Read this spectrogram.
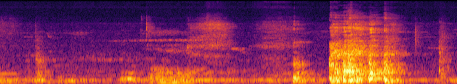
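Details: Persistent cough: a few scattered coughs and throat clearing, the last a loud harsh burst, with faint room noise.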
